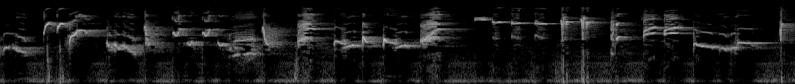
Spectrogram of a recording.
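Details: Chestnut-capped thrush, known locally as anis kembang, pouring out a long varied song of sweeping whistles and quick chirping notes, richly modulated and nearly continuous.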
